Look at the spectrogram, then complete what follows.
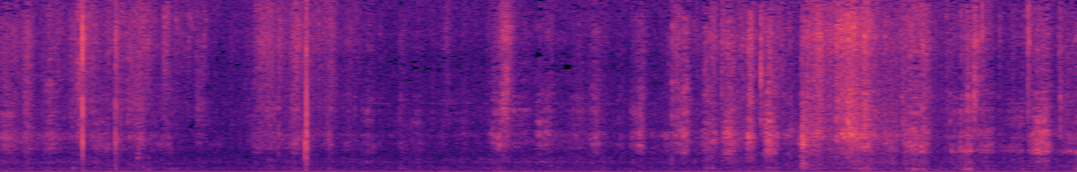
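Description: A dog panting and sniffing, faint, with a few sharp clicks; the quick short breaths come thicker over the last three seconds.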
